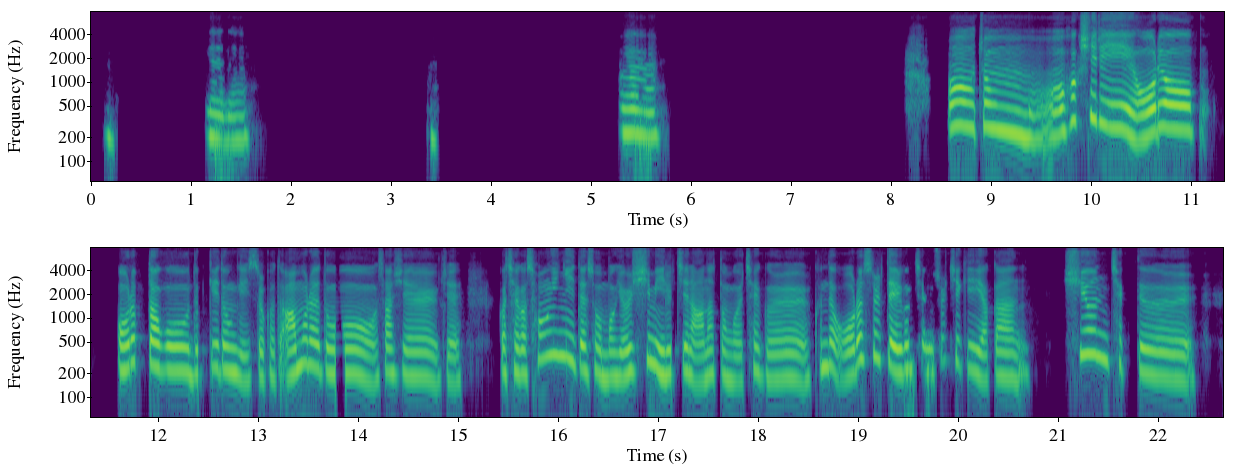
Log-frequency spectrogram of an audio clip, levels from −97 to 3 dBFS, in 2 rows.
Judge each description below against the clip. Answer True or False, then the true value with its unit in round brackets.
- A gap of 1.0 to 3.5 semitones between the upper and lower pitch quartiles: False (5.3 semitones)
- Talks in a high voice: True (210 Hz)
